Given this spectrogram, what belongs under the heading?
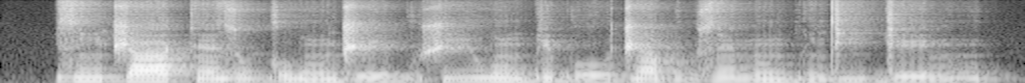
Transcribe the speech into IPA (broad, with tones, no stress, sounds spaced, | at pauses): z ĩ˦ t͡ʃ aː˦ k ɛ̃˧ z u˧ ɡ o˧ w ũ˨˦ d͡ʒ eː˨ b u˨ ʃ iː˦ w ũ˦˨ ɡ͡b e˦ b oː˨ d͡ʒ ã˦˨ ɓ u˨ z ɛ̃˨ n ũ˧ b ĩ˧ d iː˦ ɡ eː˧ n ũ˨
